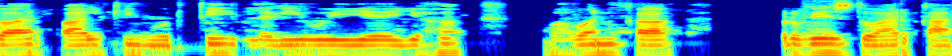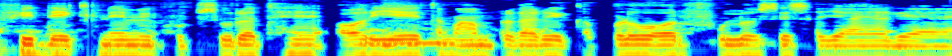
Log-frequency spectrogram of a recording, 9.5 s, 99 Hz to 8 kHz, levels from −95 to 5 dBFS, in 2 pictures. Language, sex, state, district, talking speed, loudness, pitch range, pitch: Hindi, male, Uttar Pradesh, Varanasi, 175 wpm, -20 LUFS, 120-125 Hz, 120 Hz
